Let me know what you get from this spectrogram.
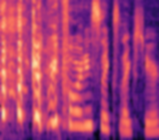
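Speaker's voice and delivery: high, mocking imitation.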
